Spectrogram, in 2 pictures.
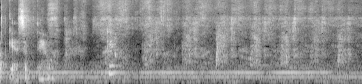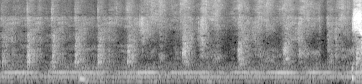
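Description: Fingers softly scrape and swish through fine sand on a plate.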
